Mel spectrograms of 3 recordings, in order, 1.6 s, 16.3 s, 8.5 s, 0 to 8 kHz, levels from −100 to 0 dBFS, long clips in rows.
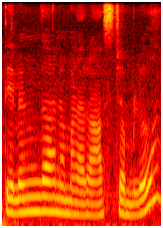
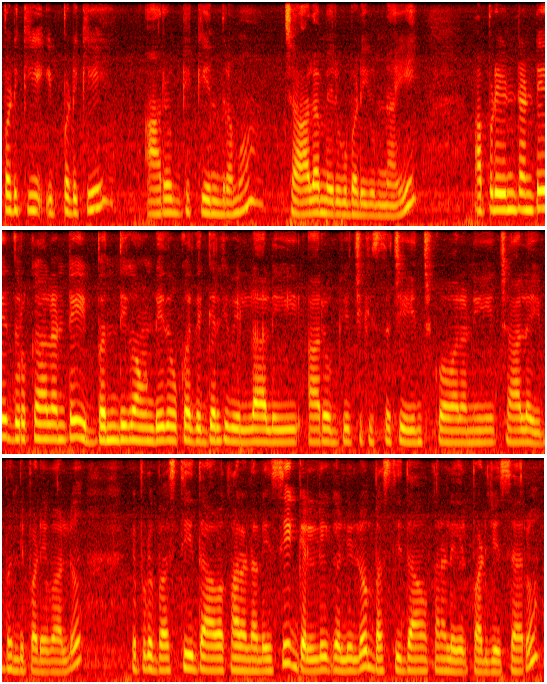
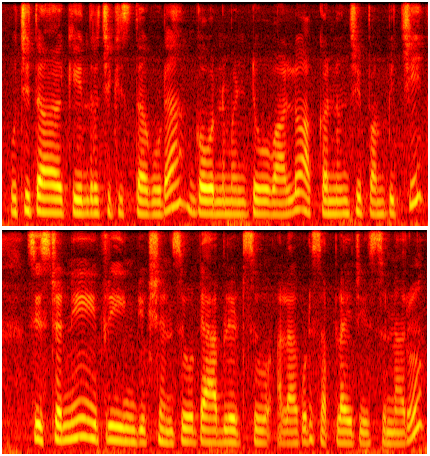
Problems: constant background noise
